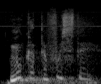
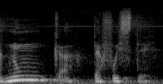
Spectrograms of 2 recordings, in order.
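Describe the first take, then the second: First: Higher, stressing "Nunca" in "Nunca te fuiste"; emphatic repeat. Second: Slow, gentle, lower "nunca te fuiste". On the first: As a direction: hit "Nunca" hard on the repeat. (énfasis fuerte en "Nunca") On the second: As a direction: say it slowly and tenderly, like a welcome home. Pastor's tender words, quoted. (cita tierna y lenta del pastor) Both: Retold or imitated.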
